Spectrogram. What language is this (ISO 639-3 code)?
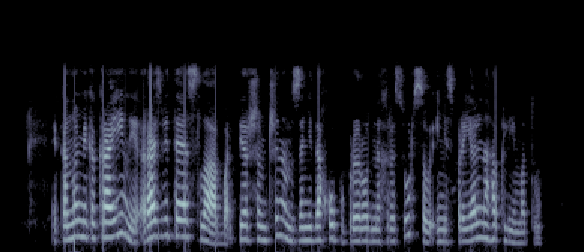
bel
